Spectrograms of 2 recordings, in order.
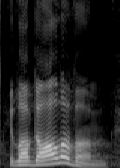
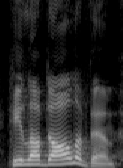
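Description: First: Said out loud and firm; loud declaration. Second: All said a little higher, full weight on it; stress on all. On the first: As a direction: proclaim it loud to the church. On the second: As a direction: lean hard on the word all. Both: Acted.

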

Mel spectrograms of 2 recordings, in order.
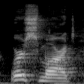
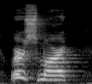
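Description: First: Lower, softer repeat of the boast; low quiet echo. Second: Said in the usual way. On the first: Acted. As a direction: mutter it back to yourself.

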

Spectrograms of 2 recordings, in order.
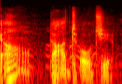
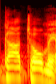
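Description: First: Low, much softer skeptical scoff; dry disbelieving murmur; sceptical. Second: Said in the usual way. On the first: Retold or imitated. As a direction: drop it low and doubtful, like you don't buy it. Doctor doubts prophecy.

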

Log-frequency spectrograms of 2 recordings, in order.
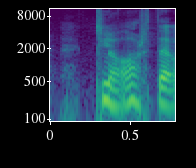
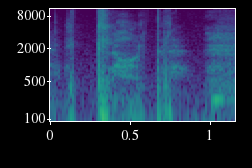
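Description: First: Said in the usual way. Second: Hushed whisper to herself. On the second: Retold or imitated. Artist quietly telling herself she made it, whispered. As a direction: breathe it out to yourself. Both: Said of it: "Drikk en kopp kaffe og bare".

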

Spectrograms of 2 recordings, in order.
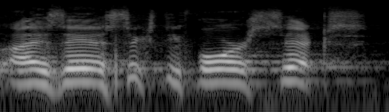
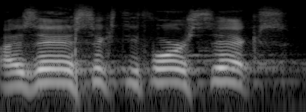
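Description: First: Slowed down so they can write it; slow dictation. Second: Said in the usual way. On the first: Shown as a demonstration. Preacher dictating a verse reference to the congregation, slowly. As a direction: spell the reference out slowly for note-takers. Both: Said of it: "write down this verse".

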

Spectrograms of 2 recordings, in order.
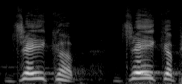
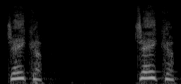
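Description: First: Loud, ringing call of a name. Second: Soft, intimate repeat of the name; quiet tender calling. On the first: Acted. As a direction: call his name across the dark. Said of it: "he called". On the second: Shown as a demonstration. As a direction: say his name gently, close by. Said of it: "the Lord calls out Jacob twice".

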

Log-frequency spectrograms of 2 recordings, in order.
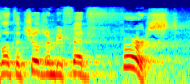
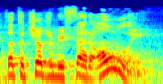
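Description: First: "first" weighted as the key word in place of "only"; stress on first. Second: "only" weighted as the key word, falling; stress on only. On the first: Preacher giving the right reading, stressing "first". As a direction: hit "first" to correct the reading. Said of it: "He says". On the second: Preacher showing the misreading, stressing "only". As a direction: lean on "only" as the wrong reading. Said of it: "Not, doesn't say". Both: Shown as a demonstration.

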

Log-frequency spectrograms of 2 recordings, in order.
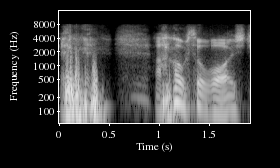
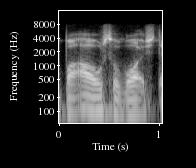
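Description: First: Drawn out slowly through a laugh; slow laughing repeat. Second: Said in the usual way. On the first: Acted. Host admits the film, laughing slowly. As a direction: stretch it out, chuckling at the confession.

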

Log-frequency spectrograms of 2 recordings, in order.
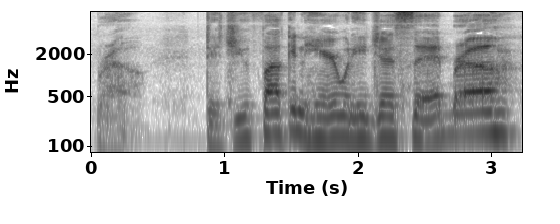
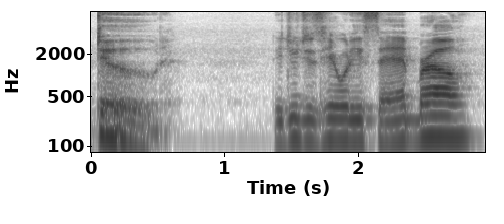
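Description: First: Loud bro-style impression of a friend; wrong Wesley voice. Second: Laid-back dude voice, slightly louder; dude guy Wesley. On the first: Friend mimicked the wrong way, as a loud bro. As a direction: ham up a bro guy. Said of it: "That's not how he talk". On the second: Retold or imitated. Friend imitated right, as a laid-back dude. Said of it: "He's more of a dude guy".

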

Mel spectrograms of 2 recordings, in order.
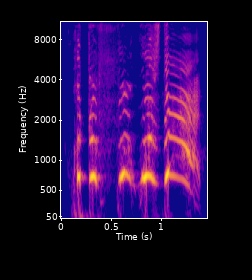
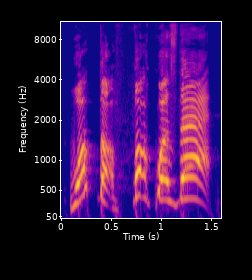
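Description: First: Very high, loud squeal of bewilderment; hysterical disbelief. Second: Higher, louder acted bewilderment; acted shocked question; baffled disbelief. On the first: Acted. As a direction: shoot way up into a squeaky mock outburst. Same quote again, far more frantic. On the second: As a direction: exclaim it like a stunned old-timer looking back. Imagined octogenarians looking back, first take.

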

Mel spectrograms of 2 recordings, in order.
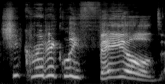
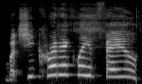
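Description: First: Higher, louder dismay. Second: Much higher dismayed wail; exaggerated dismay. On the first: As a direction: wail at the bad roll. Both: Real, not acted. Player reacts to bad roll.

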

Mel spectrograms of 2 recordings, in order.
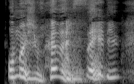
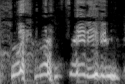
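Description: First: Slow, drawn out, leaning on "sério" gravely; dead serious emphasis. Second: Cracking up through "Bué da sério", slow and higher; laughing repeat. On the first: Stressing to his friend the stranger meant it, slow deadpan. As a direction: stretch "mas bué da sério" slowly, deadpan. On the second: Repeating it to his friend, laughing. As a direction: say it again, laughing at the memory. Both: Real, not acted.

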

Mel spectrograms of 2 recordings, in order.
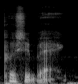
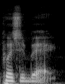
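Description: First: Softer, unvoiced half-whisper; hushed aside. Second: Said in the usual way. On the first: Kid sneakily nudging grandma's glass table, whispered under the breath. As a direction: breathe it out quietly, almost whispered.

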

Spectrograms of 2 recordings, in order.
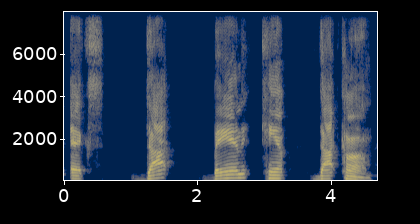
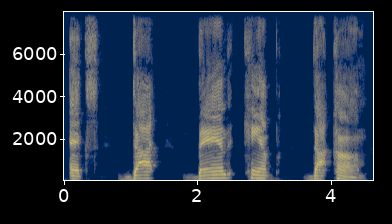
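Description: Both takes have the same delivery.

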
